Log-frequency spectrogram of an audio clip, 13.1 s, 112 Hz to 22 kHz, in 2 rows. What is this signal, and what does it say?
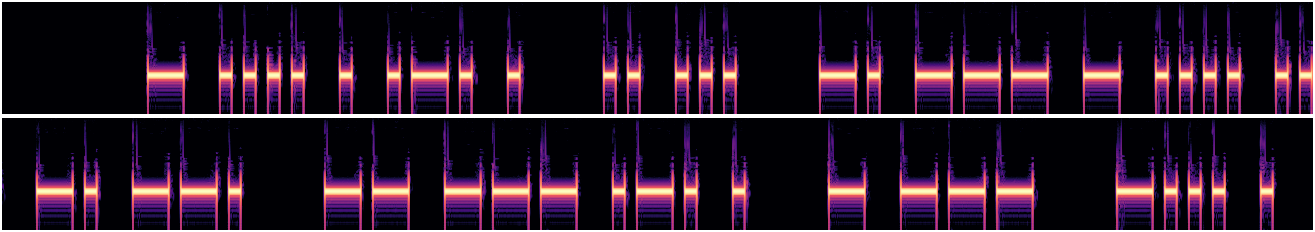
Morse code, heard as a keyed tone, about 20 wpm, 700 Hz. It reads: THERE IS NOTHING MORE TO BE
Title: Sentences from Top 500 Words 20wpm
